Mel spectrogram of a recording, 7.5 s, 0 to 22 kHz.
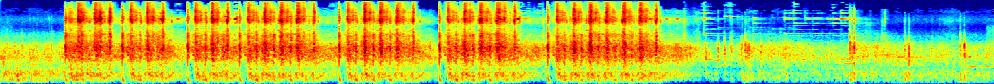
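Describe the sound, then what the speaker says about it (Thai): A machine gun firing in the multiplayer shooter Battlefield 1: long, loud, rapid bursts of repeated shots for about five seconds, then quieter battlefield noise. "ผมลองใช้ปืนกลตรงนี้ก่อน"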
